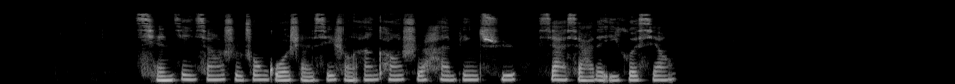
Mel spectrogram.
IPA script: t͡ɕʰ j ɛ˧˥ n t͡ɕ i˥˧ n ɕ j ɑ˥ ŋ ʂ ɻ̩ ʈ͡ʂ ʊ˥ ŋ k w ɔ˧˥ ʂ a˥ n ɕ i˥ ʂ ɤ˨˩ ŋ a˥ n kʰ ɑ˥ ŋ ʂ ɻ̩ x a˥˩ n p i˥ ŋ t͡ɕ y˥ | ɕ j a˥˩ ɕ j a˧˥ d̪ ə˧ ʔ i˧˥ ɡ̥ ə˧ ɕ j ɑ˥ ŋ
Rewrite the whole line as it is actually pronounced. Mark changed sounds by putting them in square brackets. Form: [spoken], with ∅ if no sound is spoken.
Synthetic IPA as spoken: t͡ɕʰ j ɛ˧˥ n t͡ɕ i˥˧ n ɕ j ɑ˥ ŋ ʂ ɻ̩ ʈ͡ʂ ʊ˥ ŋ k w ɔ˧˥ ʂ [a˨˩] n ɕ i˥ ʂ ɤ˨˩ ŋ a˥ n kʰ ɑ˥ ŋ ʂ ɻ̩ x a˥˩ n p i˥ ŋ [t͡ɕʰ] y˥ | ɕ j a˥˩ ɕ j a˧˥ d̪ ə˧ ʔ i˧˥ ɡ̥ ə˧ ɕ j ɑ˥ ŋ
